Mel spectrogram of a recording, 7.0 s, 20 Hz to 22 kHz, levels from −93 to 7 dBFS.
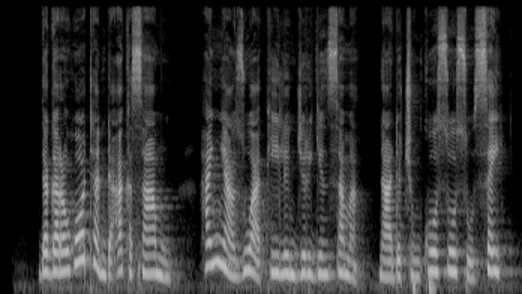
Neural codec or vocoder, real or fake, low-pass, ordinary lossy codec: none; real; none; none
